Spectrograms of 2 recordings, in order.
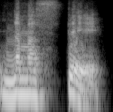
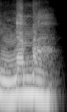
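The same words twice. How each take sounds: First: An s sound comes before the t. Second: An h sound comes before the t. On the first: The speaker calls it right. "you say" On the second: The speaker calls it wrong. "you don't say"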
